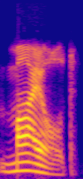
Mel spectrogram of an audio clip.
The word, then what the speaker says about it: mild: favorite season by the way the word is mild Leon can you say that mild m m i l d is pronounced mild mild good okay not not mil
